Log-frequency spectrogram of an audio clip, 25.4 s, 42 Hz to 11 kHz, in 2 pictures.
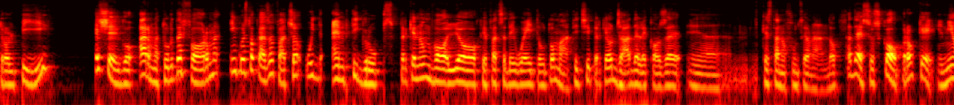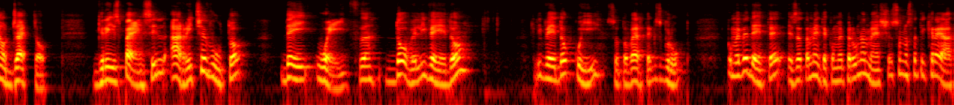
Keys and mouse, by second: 0.3 ctrl+p, 11.3 click, 17.4 middle click, 18.7 middle click, 20.1 middle click, 21.3 click, 21.8 middle click, 23.1-24.2 drag, 24.8 click.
